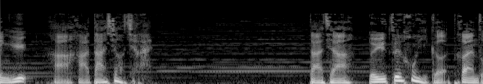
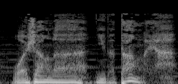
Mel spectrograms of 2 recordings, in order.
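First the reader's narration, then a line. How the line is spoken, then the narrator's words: Sighing speech. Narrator (Chinese): 梁教授叹了口气，就说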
